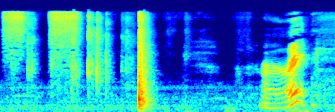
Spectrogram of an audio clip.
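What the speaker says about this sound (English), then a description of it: "I use Loctite. Spray adhesive repositional spray." Loctite repositionable spray adhesive hisses from an aerosol can in two close bursts, followed by a sharp clack and brief rustling. A voice speaks near the end.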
